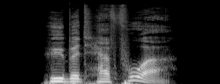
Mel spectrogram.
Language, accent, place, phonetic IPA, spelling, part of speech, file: German, Germany, Berlin, [ˌhyːbət hɛɐ̯ˈfoːɐ̯], hübet hervor, verb, De-hübet hervor.ogg
- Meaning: second-person plural subjunctive II of hervorheben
